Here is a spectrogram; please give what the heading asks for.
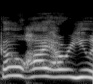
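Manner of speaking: bright high greeting; mock-cheerful doctor hello; cheery doctor voice. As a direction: pitch it up, chirpy and friendly. Anesthesiologist voiced in story.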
